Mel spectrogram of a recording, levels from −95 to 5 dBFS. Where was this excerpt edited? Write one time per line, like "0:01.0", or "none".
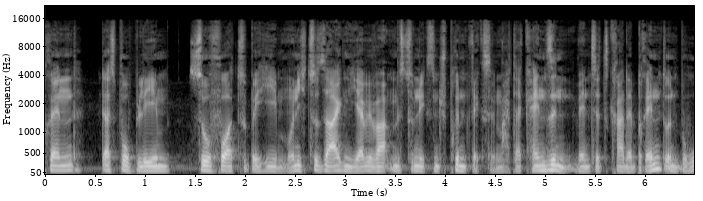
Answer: none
